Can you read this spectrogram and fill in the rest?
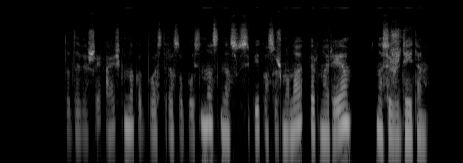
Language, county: Lithuanian, Kaunas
